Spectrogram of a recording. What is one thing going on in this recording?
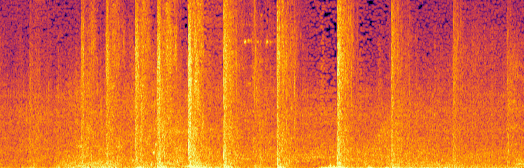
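Energy blasts crackle and boom in quick bursts.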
